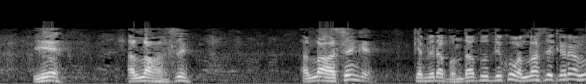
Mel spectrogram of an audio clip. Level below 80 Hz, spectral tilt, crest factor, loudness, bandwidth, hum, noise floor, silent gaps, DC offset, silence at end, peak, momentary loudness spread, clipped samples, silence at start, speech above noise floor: -48 dBFS; -7 dB/octave; 14 dB; -13 LUFS; 8 kHz; none; -42 dBFS; none; 0.5%; 0 s; 0 dBFS; 12 LU; 0.2%; 0 s; 29 dB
